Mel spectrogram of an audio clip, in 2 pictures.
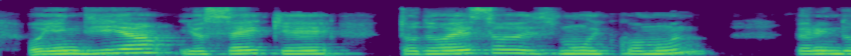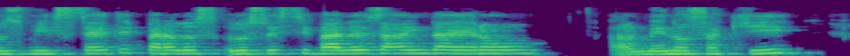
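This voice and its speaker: Speaking at a fairly slow pace in a Portuguese accent, a woman with a fairly high voice holds a flat monotone in a dark, mellow tone. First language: Portuguese (speaking Spanish). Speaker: film festival curator. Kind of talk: panel talk. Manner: halting.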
